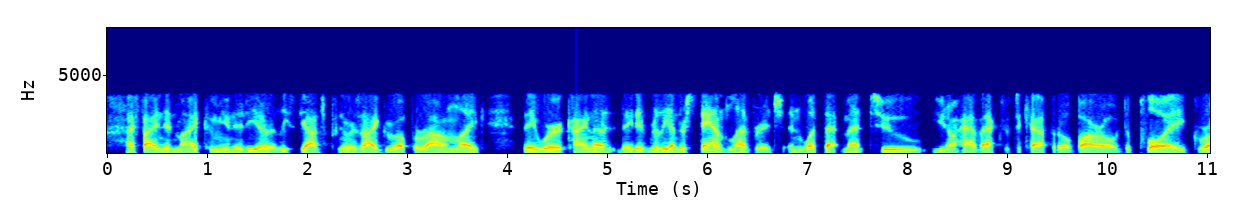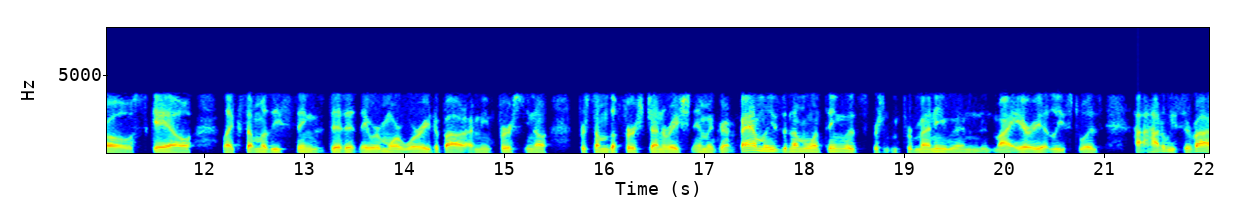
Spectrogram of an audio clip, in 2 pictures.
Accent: Detroit, Michigan, United States; I'm from Detroit. So come on, go Lions now, right? So, growing up in Detroit, you know, Southwest side, I mean, Detroit, and, you know, Cass Tech, and went to Michigan State.

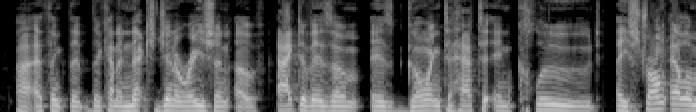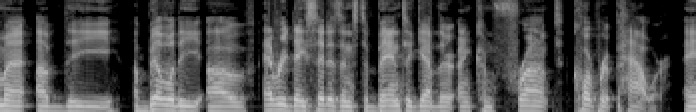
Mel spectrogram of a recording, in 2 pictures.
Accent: Chicago, Illinois, United States; this liquor store in the neighborhood that I grew up in Austin, on the west side of Chicago, I started selling fruit juice in a half pint glass bottle.

